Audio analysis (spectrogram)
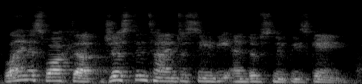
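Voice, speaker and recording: A man's voice: mid-range voice, sing-song, moderate pace, a little mellow, slight background noise. A man reading a bedtime story aloud as a storyteller, in a roomy, echoing recording.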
